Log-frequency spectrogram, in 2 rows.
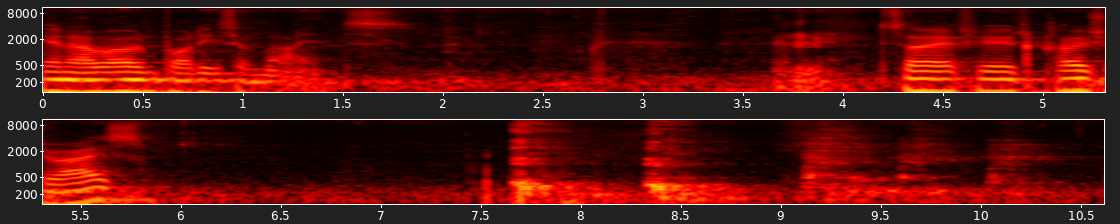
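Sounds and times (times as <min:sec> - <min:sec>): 
speech: 0:00.0 - 0:01.8, 0:03.6 - 0:05.9
throat clearing: 0:03.7 - 0:04.1, 0:07.6 - 0:10.5
audience at a meditation coughing: 0:07.6 - 0:10.5.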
